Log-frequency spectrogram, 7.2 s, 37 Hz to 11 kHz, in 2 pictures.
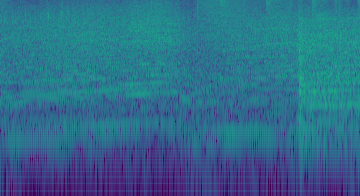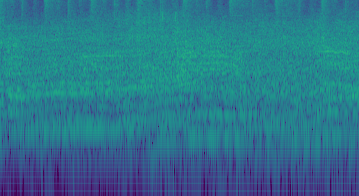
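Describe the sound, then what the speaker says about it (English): A 1990 Subaru Legacy RS racing engine in a video game race on a tight circuit: a steady, loud droning roar with layered harmonics, briefly shifting pitch around a gear change, continuous throughout. "Shotskis is driving a Subaru Legacy RS from 1990."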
